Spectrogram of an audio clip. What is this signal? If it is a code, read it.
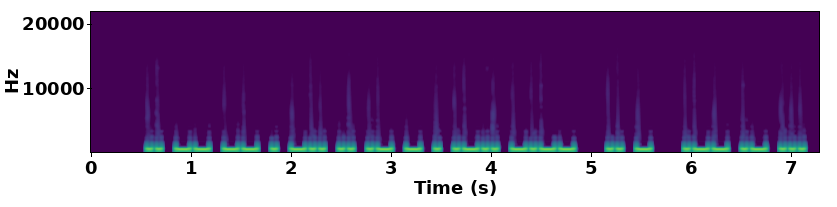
Morse code, heard as a keyed tone, about 25 wpm, 700 Hz. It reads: IMMEDIATELY IT WAS
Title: Sentences from Top 1100 Words 25wpm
